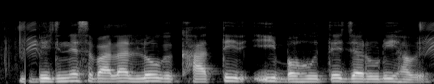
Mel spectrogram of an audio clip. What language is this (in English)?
Bhojpuri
